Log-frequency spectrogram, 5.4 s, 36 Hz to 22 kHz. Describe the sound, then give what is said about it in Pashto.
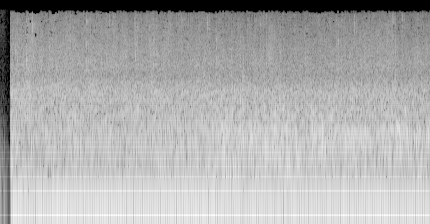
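Heavy rain falling in Sydney, a loud, steady, dense hiss of downpour that runs without a break from start to finish, with no voices heard. “د 500 میلیونو استوګنو په شهر کې دا باران لا هم روان دی”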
